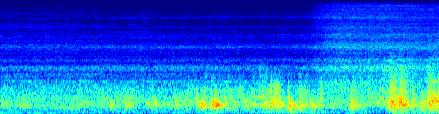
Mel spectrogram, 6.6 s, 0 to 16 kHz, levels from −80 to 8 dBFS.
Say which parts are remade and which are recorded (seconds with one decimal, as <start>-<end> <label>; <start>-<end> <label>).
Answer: 0.0-6.6 recorded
